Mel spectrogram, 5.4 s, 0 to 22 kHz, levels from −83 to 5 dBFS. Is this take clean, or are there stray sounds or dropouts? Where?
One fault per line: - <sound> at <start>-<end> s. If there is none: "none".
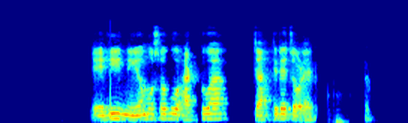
- thud at 4.4-4.7 s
